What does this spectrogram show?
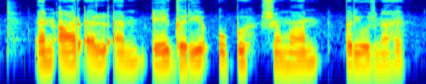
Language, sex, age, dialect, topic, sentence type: Hindi, male, 18-24, Marwari Dhudhari, banking, statement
